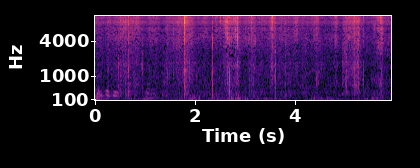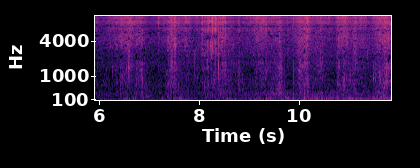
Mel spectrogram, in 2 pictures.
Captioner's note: footsteps tread scrub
